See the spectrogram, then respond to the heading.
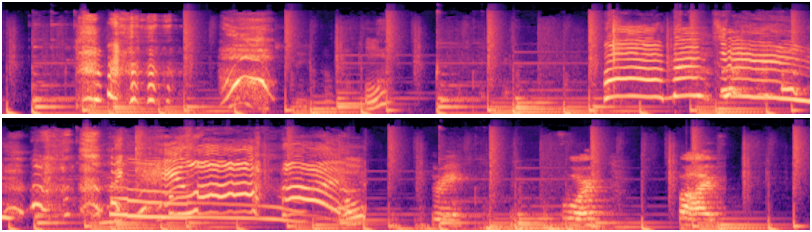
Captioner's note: laughter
